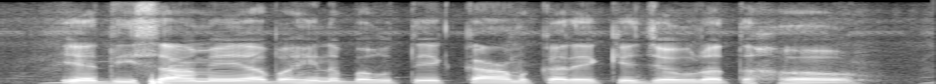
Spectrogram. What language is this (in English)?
Bhojpuri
